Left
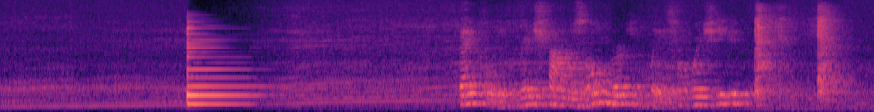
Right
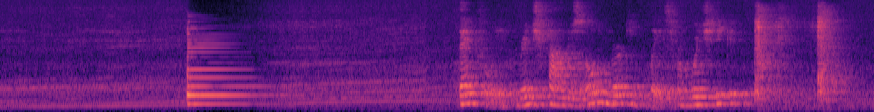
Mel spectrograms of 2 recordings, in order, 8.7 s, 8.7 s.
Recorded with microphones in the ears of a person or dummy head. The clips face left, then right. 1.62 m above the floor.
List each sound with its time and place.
1.9 s a piano: 35° left (ahead or behind), 1.2 m
4.6 s a woman speaking: 35° right (ahead or behind), 2.5 m
7.5 s footsteps: 10° left (ahead or behind), 2.5 m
